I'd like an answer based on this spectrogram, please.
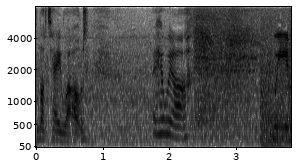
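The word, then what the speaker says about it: Lotte World: And I know I've been calling it Lotty World, but I think it's actually pronounced Latte World.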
